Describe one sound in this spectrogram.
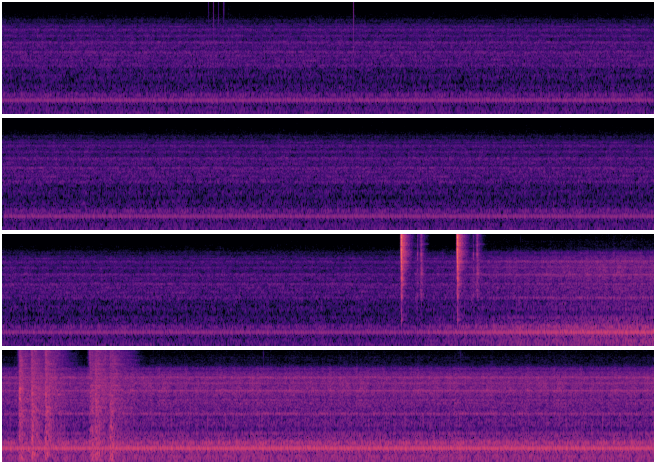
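A diesel locomotive engine drones steadily, then swells louder.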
